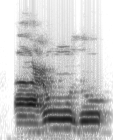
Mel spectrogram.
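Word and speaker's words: أعوذ: Jadi bacanya bukan A tapi O. A'udzu, O ini udah bunyi tebal. O ini udah bunyi tebal, udah bunyi tafkhim.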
